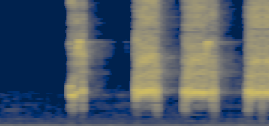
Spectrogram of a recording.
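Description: A grey francolin gives four loud, harsh, high notes in under two seconds, the last three coming in a quick, even rhythm. Nothing else is heard.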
